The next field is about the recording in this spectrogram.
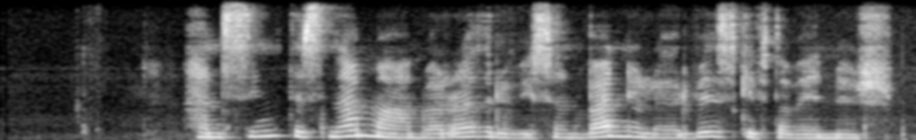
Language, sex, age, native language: Icelandic, female, 11, Icelandic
